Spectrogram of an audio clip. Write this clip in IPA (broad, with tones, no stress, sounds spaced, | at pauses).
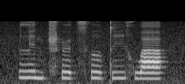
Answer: l i˥˧ n ʈ͡ʂʰ ɻ̩˥˧ t͡sʰ ɹ̩˥˩ t̪ i˥ x w ä˥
